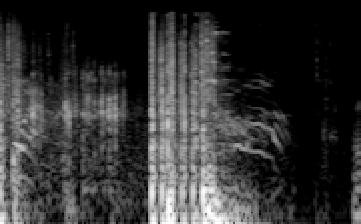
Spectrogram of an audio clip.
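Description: Automatic gunfire in the video game Call of Duty: Modern Warfare II, rapid bursts of shots in two clusters, loud and close, with a voice briefly audible among the rattling fire.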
